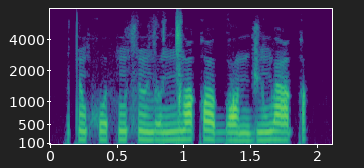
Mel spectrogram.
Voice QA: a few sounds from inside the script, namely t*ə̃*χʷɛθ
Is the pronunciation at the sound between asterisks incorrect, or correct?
incorrect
